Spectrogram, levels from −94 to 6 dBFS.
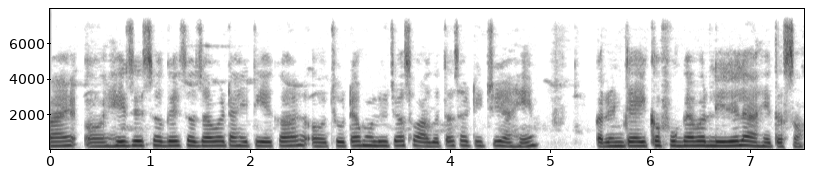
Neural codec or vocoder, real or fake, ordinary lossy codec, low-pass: none; real; none; 7.2 kHz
